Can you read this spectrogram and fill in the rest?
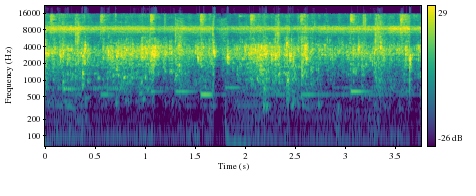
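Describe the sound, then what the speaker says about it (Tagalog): Water runs and trickles steadily while a well is being drained and cleaned in the countryside, splashing continuously and loudly from start to finish. "ada tubig."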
